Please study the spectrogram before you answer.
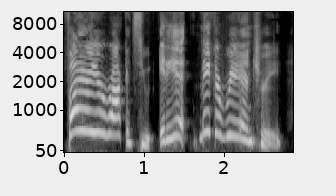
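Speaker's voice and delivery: high, loud, angry order; shouting. A narrator's reading. President ordering astronauts home, shouting. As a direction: bellow commands at an idiot. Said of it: "shouted the president".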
